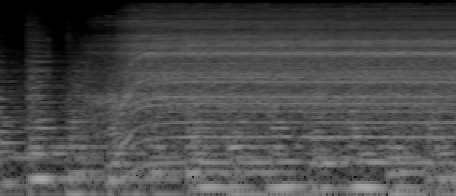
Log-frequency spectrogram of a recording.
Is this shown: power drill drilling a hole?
yes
